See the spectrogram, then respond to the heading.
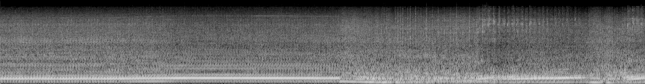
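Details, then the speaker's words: Vandiemen RF-85 with Pinto 2L engine, Weber DGAV 32-35 replaced by DGAS 38/38 carburetor tuned with AFR gauge to about 14.3: crisp even revs climb and fall cleanly, no stumble, pop or hesitation; normal throttle response. "It runs very smooth, and I'm very pleased with my DGAS carburetor, which is a 3838."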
